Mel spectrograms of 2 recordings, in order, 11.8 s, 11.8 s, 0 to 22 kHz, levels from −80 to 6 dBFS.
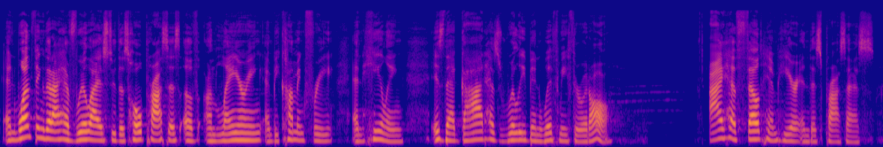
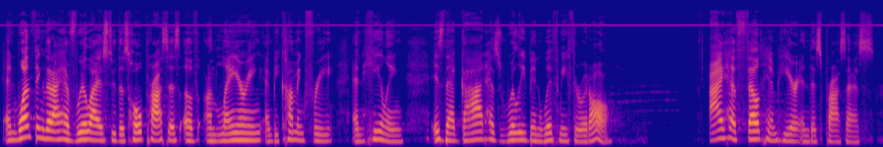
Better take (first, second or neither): first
